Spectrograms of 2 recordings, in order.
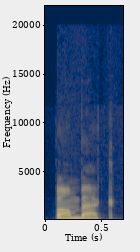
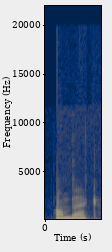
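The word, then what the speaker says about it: Baumbach: That's um it's by Noah um Bombach. Bombbeck, I think is how you say his last name.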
